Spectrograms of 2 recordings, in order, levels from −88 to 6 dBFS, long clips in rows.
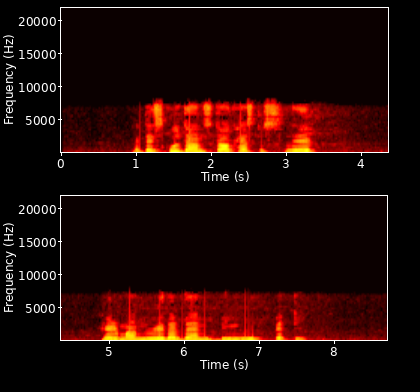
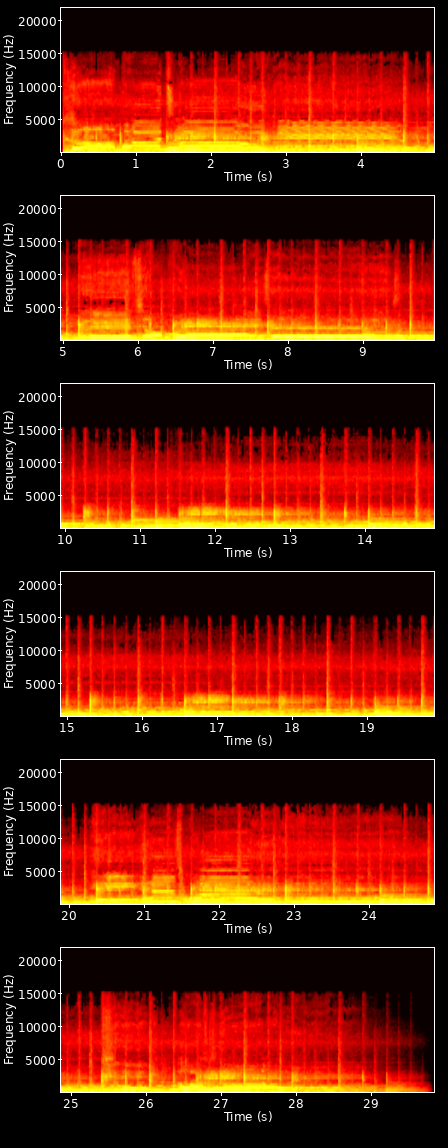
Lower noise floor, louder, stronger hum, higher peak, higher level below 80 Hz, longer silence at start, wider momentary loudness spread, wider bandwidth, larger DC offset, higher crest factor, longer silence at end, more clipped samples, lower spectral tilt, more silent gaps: first, -68 dBFS vs -33 dBFS; second, -26 LUFS vs -14 LUFS; neither; second, -6 dBFS vs 0 dBFS; second, -56 dBFS vs -20 dBFS; first, 0.95 s vs 0 s; first, 10 LU vs 6 LU; second, 8.2 kHz vs 14.5 kHz; second, under 0.1% vs 0.2%; first, 22 dB vs 14 dB; first, 1.1 s vs 0.25 s; neither; about the same, -5.5 dB/octave vs -6.5 dB/octave; neither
